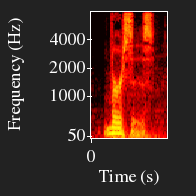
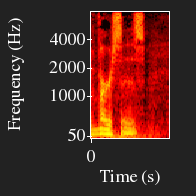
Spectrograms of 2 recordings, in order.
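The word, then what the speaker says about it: versus: And that is that Tom is using the same word that I hear a lot of people saying these days, which is verse, when they mean verses. The old pronunciation of the word used to be verses, and now people just say verse.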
